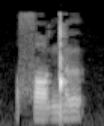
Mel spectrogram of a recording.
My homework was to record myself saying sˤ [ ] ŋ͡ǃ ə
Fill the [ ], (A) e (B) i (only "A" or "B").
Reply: A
